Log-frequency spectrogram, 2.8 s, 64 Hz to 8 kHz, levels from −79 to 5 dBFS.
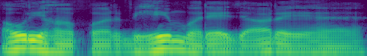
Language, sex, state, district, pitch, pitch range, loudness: Hindi, male, Uttar Pradesh, Saharanpur, 90 Hz, 85-100 Hz, -17 LUFS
